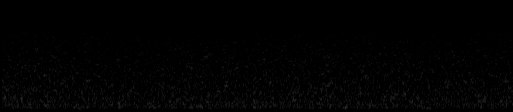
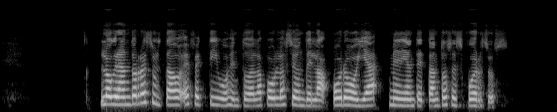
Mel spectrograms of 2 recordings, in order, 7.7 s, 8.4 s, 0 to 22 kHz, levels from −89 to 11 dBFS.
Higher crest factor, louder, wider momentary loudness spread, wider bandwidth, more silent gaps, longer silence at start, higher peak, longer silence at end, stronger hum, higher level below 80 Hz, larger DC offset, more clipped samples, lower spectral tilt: about the same, 14 dB vs 16 dB; second, -70 LUFS vs -18 LUFS; second, 0 LU vs 9 LU; about the same, 8 kHz vs 7.4 kHz; neither; second, 0 s vs 1.5 s; second, -60 dBFS vs -2 dBFS; second, 0 s vs 0.95 s; neither; second, under -90 dBFS vs -80 dBFS; neither; neither; second, -1 dB/octave vs -4 dB/octave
